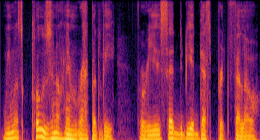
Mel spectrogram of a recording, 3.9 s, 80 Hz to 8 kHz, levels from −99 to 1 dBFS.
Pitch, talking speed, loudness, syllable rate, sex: 100 Hz, 245 wpm, -16 LUFS, 6.6 syllables/s, male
